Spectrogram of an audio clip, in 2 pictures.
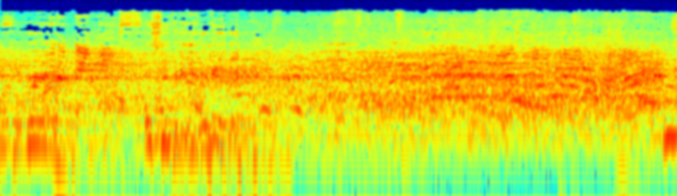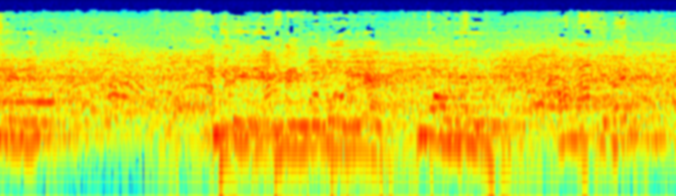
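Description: A large crowd cheers and screams throughout.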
